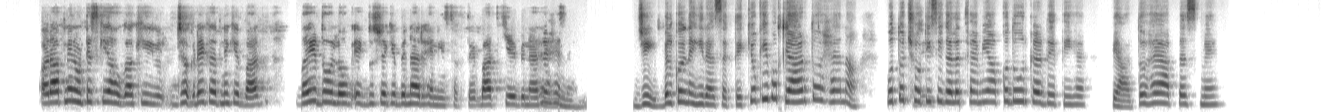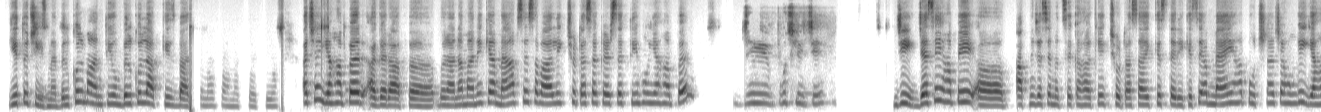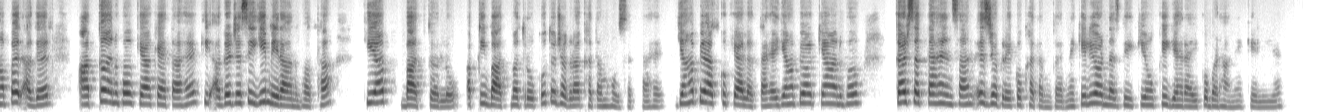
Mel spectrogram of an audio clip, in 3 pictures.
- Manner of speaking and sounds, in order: other background noise; in English: "नोटिस"; tapping
- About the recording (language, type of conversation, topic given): Hindi, unstructured, क्या झगड़े के बाद प्यार बढ़ सकता है, और आपका अनुभव क्या कहता है?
